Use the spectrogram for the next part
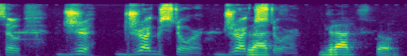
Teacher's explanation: Let's go to drugstore and practice the DR sound. Here we want to replace that DR with sort of like a JR. It's a J sound.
